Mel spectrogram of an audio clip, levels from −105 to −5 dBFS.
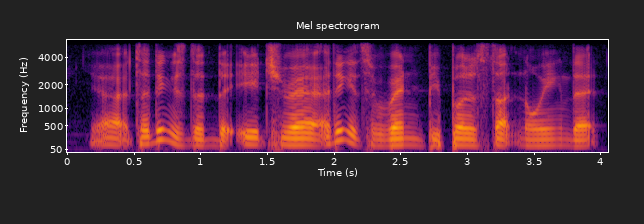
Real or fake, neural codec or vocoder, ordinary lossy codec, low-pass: real; none; none; 5.4 kHz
